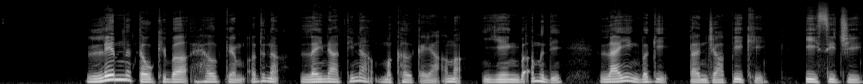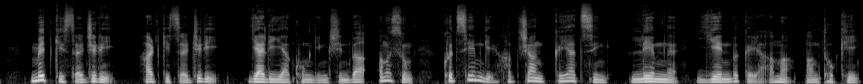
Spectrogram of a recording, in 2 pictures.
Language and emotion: Manipuri, neutral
